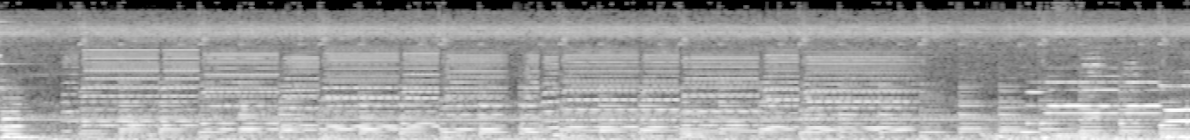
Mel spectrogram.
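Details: Lively accordion music plays throughout, with no animal sound heard.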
